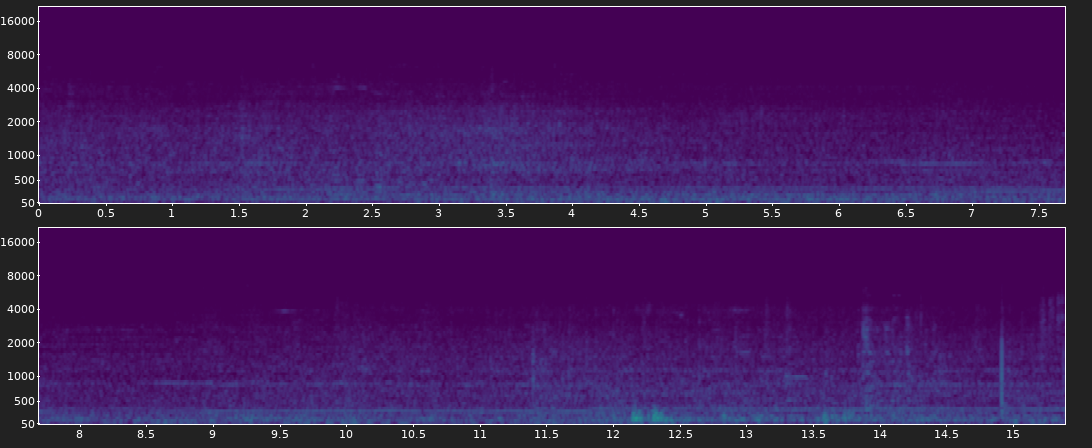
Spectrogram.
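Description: A vehicle engine running steadily, a faint hum that wavers slightly in pitch over a constant rushing noise, with a brief low thumping near the end.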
